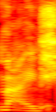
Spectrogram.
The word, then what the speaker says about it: knife: Knife the K is silent.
